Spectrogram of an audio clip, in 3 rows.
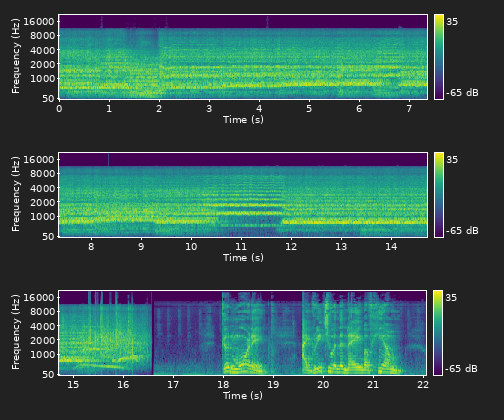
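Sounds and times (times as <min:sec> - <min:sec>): choir singing gospel: 0:00.0 - 0:16.6.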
